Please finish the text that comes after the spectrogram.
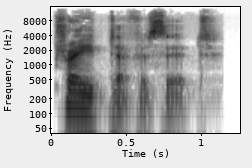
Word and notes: trade deficit: British English

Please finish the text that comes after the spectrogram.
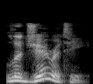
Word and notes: legerity: British English

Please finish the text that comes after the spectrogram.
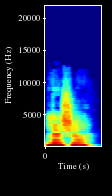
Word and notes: leisure: British English

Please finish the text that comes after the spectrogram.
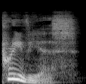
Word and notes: previous: British English

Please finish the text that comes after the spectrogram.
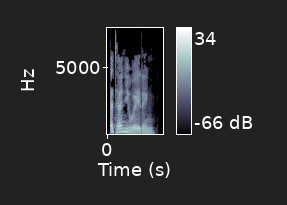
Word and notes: attenuating: British English

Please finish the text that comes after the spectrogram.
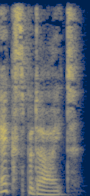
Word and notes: expedite: British English

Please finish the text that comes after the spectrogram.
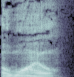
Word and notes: awhile: British English

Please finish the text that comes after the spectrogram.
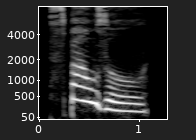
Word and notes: spousal: British English

